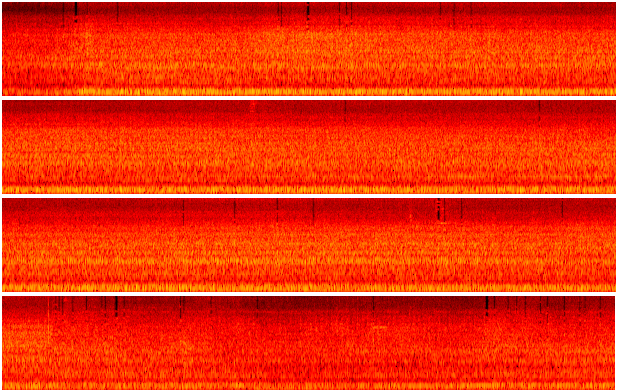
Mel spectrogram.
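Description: Engine of heavy construction machinery running steadily, growing louder about a second in and easing off about two-thirds of the way through.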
